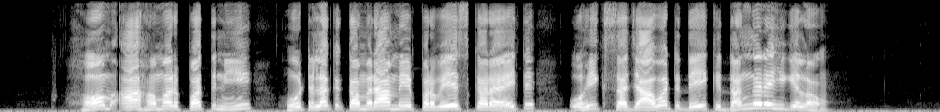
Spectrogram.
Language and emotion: Maithili, surprised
